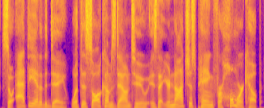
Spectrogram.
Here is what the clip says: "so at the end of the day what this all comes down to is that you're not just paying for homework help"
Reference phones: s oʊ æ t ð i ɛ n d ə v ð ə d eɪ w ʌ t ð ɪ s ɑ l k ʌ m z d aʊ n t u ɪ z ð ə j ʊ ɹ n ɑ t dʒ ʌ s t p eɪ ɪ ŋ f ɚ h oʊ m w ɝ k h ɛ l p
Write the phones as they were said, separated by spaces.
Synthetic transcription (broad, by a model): s oʊ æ t ð i ɛ n d ə v ð ə d eɪ w ʌ t ð ɪ s ɑ l k ʌ m z d aʊ n t u ɪ z ð ə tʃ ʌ ɹ n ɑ t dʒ ʌ s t p eɪ ɪ ŋ f ɚ h oʊ m w ɝ k h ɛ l p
